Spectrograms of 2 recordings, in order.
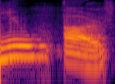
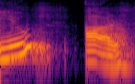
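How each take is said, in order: The two takes are said the same way.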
